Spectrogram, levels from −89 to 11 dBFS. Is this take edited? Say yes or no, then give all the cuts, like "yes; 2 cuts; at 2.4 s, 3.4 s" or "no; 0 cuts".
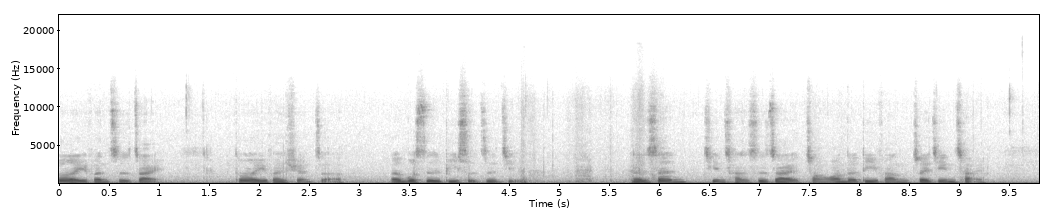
no; 0 cuts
